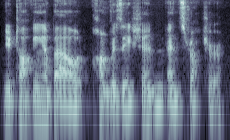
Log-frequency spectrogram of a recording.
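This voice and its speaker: A man's voice: on the low side, moderate pace, fairly bright tone, slight background noise. A man chatting casually as a guest, answering in a laid-back, brief way. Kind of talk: casual chat.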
